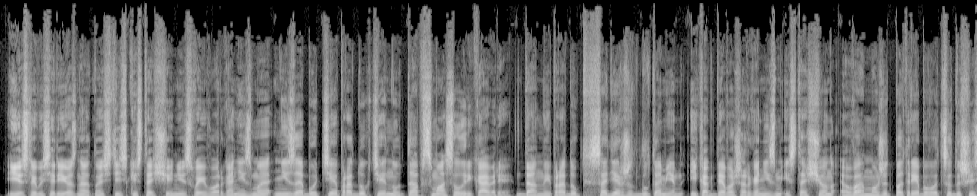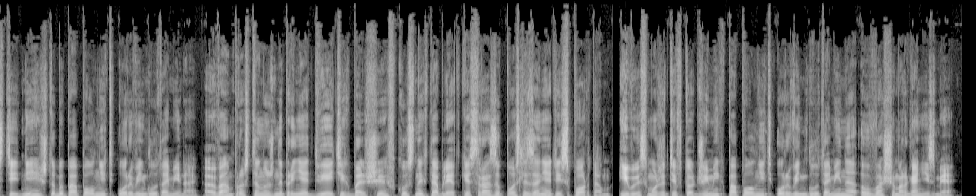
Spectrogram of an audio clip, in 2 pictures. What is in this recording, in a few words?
bistro rus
